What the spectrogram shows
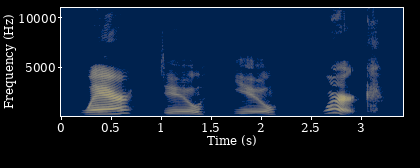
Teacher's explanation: Remember to emphasize where and work. Also, this is a WH question, so it has a falling tone at the end.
